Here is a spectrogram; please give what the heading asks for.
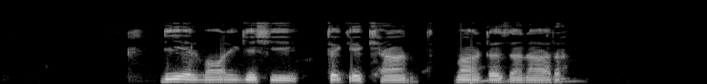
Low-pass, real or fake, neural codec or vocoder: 7.2 kHz; real; none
